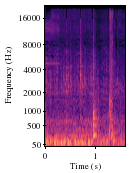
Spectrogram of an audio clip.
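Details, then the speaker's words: 350 V8, unrun for years, bypassed lines and makeshift fuel can, new cheap fuel pump: rough uneven burble with no steady idle, then stalls; not pulling fuel, fuel starvation from air in lines. "See if it's pulling fuel. Stalled. I don't think it was pulling fuel."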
